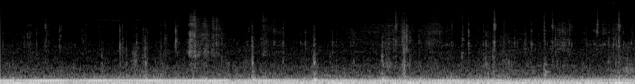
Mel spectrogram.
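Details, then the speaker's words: MKZ driving after rebuilt front suspension with new hub assembly: steady, even road rumble with no clunks, knocks or grinding; earlier front-end noise gone, front end sounds healthy and much quieter. "Got a whole rebuilt front suspension now. I don't even hear it anymore. I used to hear it a little bit. Not a thing, brother."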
